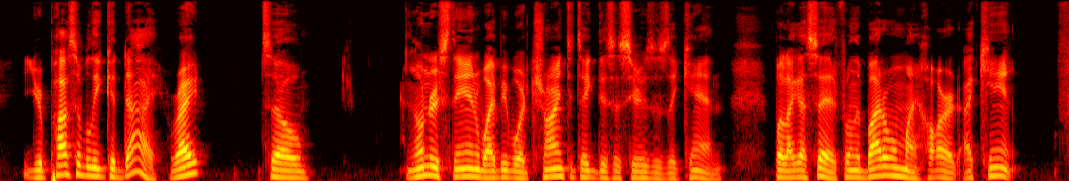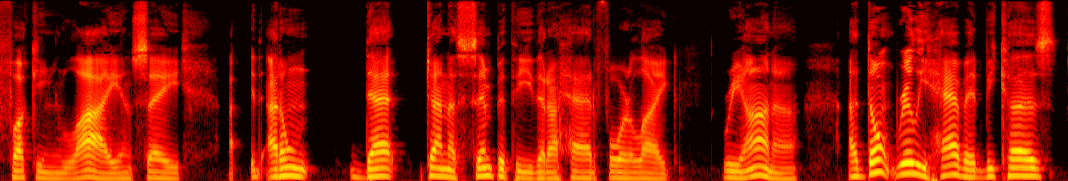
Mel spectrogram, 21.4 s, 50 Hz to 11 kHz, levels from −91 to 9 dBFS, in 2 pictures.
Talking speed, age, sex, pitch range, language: 150 wpm, 20-39, male, 110-140 Hz, English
